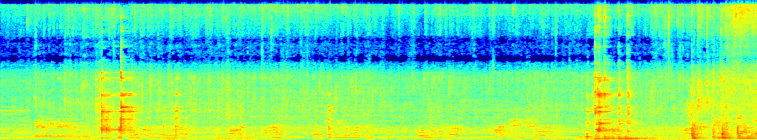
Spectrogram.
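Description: Spices with tomato and chopped green chili fry over a high flame for a soya chunk curry, giving a steady sizzle with metal clinks and scrapes of stirring against the pan and louder bursts near the end. A voice is heard at times.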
